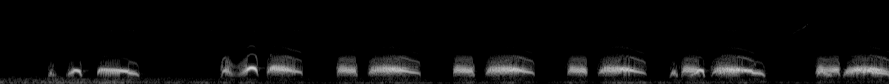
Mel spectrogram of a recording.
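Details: Young spotted dove kept in a cage in Gia Lai, Vietnam, calling during its first forest training session. A run of paired coos, a short note then a longer one, repeats roughly once a second after a low rumble at the start.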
